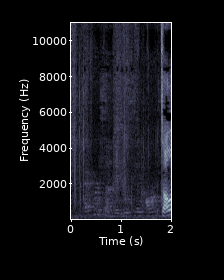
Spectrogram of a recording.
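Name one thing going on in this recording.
Paper rustles in hands.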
